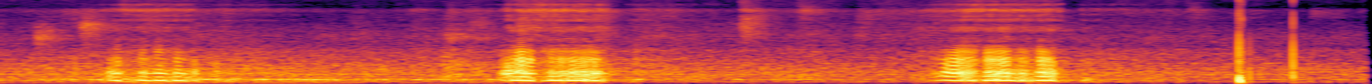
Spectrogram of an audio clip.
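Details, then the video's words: Beagle asleep and snoring: three rough, rattling snores at about two-second intervals, each with a doubled, throaty pulse, then two sharp clicks near the end against a quiet indoor background. "the snoring Beagle,all Beagle dies in life is to snore"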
